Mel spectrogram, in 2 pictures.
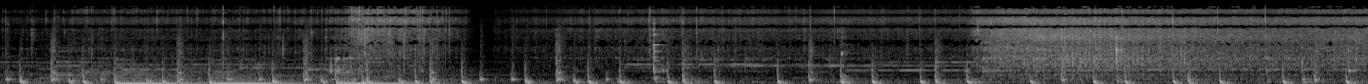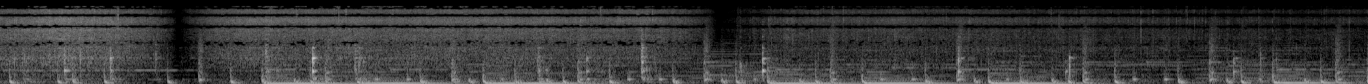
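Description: Onion, tomato, garlic and ginger sizzling as they fry in oil in a nonstick frying pan. A wooden spatula stirs them, with small scrapes and taps against the pan. The sizzle is loudest about halfway through and drops out briefly a few times.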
